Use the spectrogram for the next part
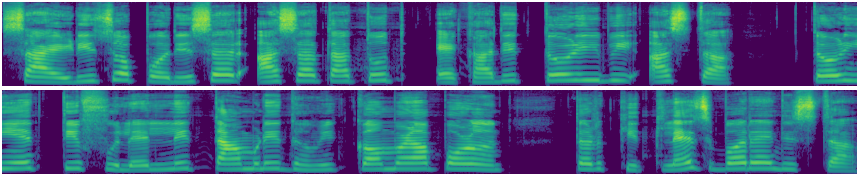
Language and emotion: Goan Konkani, neutral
